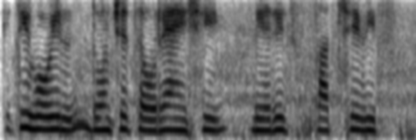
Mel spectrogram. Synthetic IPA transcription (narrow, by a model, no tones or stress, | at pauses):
k̪it̪iɦoiːld̪onɕet͡səwɾjãɕi | bʱeɾiːt͡ssat̪ɕeʋiːs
